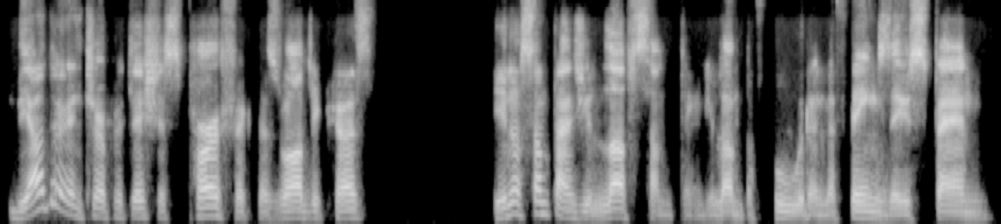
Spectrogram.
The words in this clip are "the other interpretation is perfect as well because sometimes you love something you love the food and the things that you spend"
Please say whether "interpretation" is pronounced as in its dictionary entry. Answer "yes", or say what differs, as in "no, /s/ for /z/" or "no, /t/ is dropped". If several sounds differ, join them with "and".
yes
